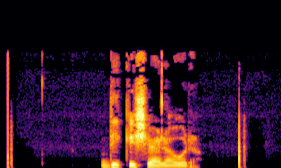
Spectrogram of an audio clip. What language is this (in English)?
Galician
